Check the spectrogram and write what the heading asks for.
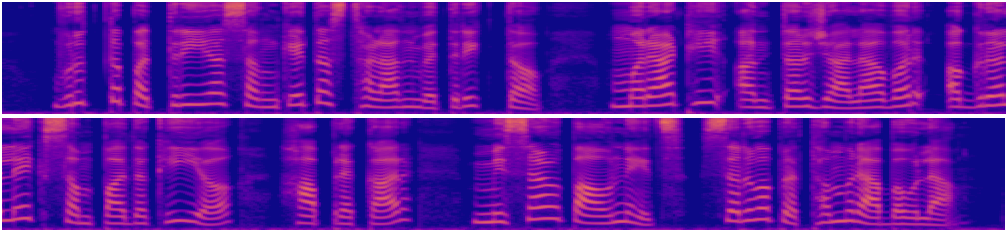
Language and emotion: Marathi, neutral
